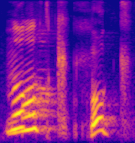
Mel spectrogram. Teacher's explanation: یہ کاف اور تا جو ہوتے ہیں نا یہ شدیدہ مہموس حرف ہوتے ہیں سختی کے ساتھ شدت ہوتی ہے حرف صفت ہوتی ہے شدت یعنی سختی کے ساتھ آواز کا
